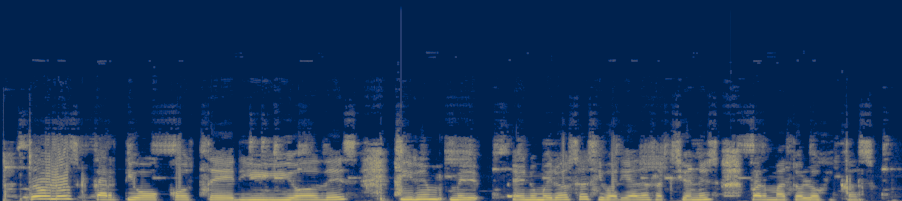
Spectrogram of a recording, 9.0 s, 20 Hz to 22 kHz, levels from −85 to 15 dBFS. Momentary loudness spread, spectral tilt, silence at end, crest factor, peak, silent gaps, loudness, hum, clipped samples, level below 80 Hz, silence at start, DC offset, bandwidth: 6 LU; -4 dB/octave; 0.05 s; 12 dB; 0 dBFS; none; -12 LUFS; none; under 0.1%; -50 dBFS; 0.05 s; under 0.1%; 7.8 kHz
